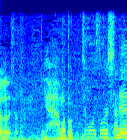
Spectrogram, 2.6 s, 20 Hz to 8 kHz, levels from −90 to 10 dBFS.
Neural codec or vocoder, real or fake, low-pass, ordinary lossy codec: none; real; 7.2 kHz; none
